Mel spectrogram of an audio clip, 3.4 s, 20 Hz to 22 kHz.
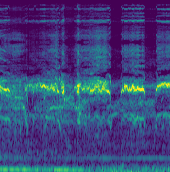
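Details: Falcon nestlings in 2023, with the male at the nest trying to feed them, utter rough, wavering screeches that rise and fall, broken by two short silences.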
